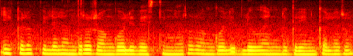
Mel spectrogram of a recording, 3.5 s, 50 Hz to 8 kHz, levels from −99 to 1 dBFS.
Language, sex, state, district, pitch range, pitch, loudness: Telugu, female, Andhra Pradesh, Anantapur, 180-195 Hz, 180 Hz, -25 LUFS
